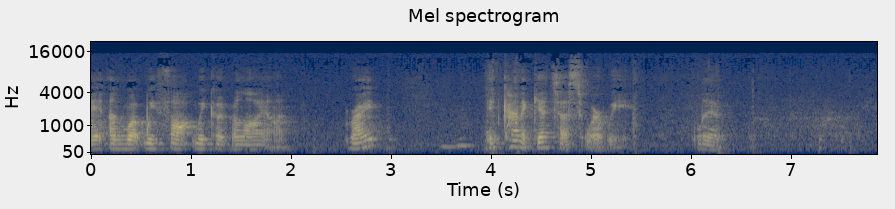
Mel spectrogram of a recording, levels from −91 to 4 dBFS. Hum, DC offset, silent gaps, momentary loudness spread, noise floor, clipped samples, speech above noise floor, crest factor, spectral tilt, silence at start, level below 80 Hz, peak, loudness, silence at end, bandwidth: none; under 0.1%; none; 22 LU; -52 dBFS; under 0.1%; 23 dB; 26 dB; -2.5 dB/octave; 0 s; -74 dBFS; -6 dBFS; -29 LUFS; 0 s; 15.5 kHz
